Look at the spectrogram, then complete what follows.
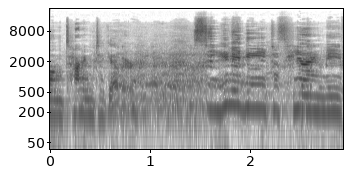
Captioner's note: laughing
